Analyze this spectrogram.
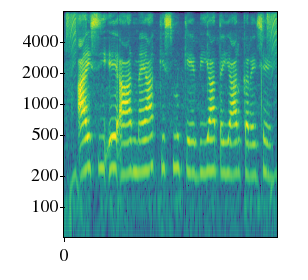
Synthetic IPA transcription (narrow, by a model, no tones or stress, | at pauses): a̰jsiʔeʔaɾnəjakismkebijat̪əjːaɾkəɾɛt͡ʃʰɛ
